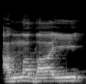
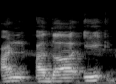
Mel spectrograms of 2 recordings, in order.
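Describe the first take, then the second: First: The n runs straight into the following vowel. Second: A glottal stop separates the n from the vowel. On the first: The speaker calls it wrong. "എന്നൊരിക്കലും തന്നെ പറയാൻ പാടില്ല" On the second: The speaker calls it right. "നൂനിന് ശേഷം ഹംസയാണ്"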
